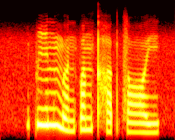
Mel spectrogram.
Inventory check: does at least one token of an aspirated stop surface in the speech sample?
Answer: yes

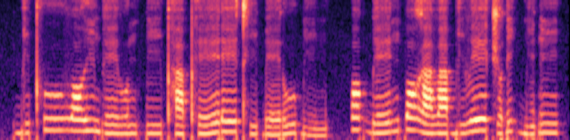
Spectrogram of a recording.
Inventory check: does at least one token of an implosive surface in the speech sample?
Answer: yes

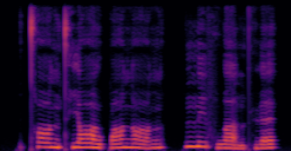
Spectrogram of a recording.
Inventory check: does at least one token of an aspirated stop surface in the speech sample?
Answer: yes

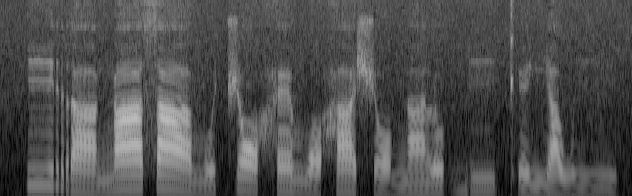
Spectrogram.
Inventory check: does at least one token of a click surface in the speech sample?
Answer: no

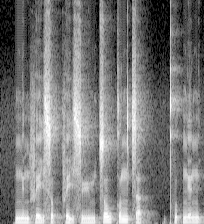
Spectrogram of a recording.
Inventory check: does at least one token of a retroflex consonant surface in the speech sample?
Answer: no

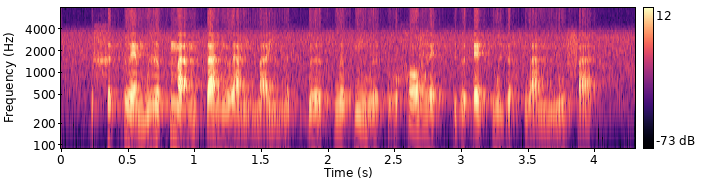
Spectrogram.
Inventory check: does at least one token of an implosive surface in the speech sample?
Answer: yes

